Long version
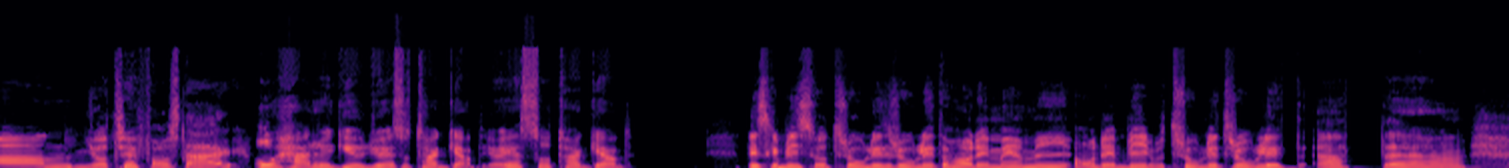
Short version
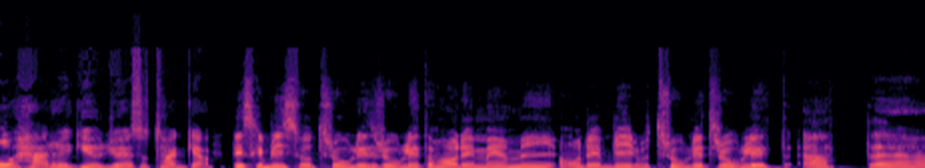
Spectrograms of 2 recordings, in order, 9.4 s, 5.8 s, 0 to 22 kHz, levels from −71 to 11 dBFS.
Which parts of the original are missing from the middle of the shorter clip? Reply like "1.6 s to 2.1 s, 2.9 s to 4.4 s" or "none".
3.0 s to 4.6 s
